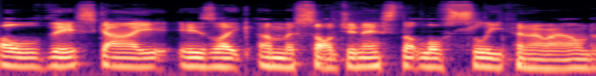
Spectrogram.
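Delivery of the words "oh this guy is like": usual speaking voice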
